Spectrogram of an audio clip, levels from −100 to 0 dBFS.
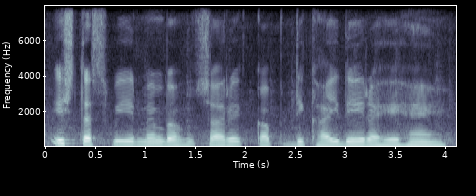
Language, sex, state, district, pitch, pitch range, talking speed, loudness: Hindi, male, Arunachal Pradesh, Lower Dibang Valley, 155 Hz, 145-170 Hz, 145 wpm, -19 LUFS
